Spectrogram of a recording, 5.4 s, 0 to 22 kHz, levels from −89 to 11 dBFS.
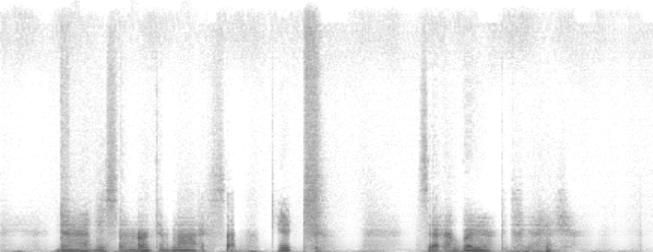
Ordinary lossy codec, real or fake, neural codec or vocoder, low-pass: none; fake; codec, 44.1 kHz, 0.9 kbps, DAC; none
